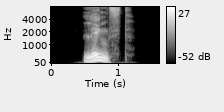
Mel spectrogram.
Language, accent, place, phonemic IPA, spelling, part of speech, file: German, Germany, Berlin, /lɛŋst/, längst, adverb, De-längst.ogg
- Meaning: long ago, long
